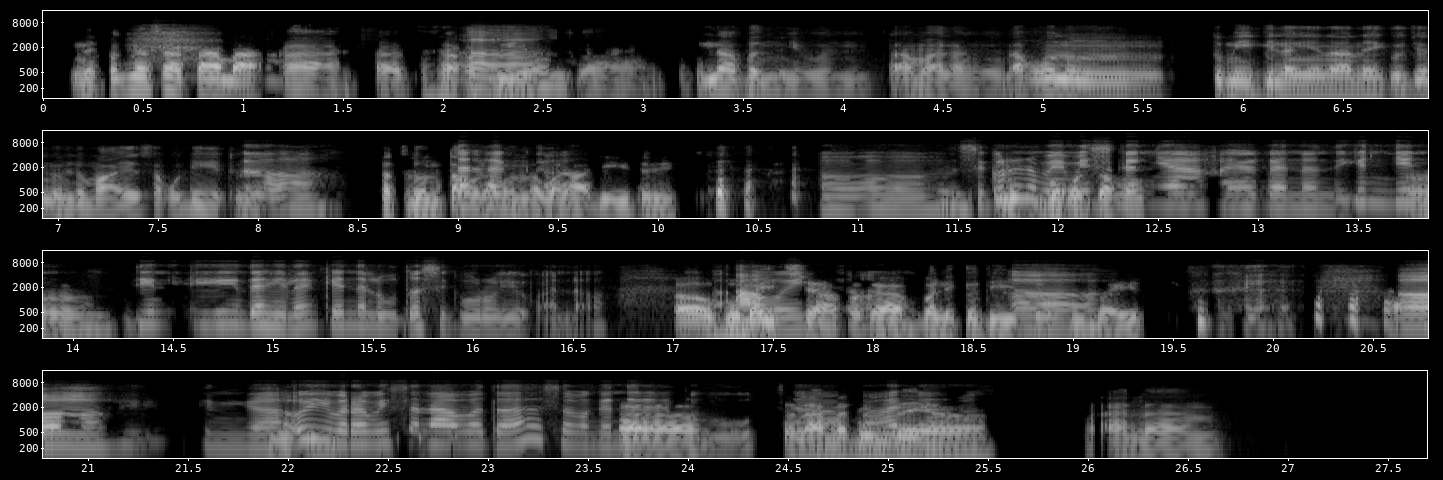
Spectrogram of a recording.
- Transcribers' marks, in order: tapping; other background noise; laugh; chuckle; laugh
- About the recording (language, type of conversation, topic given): Filipino, unstructured, Paano ninyo nilulutas ang mga hidwaan sa loob ng pamilya?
